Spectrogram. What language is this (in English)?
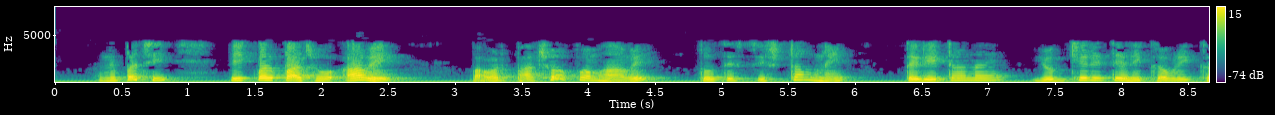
Gujarati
